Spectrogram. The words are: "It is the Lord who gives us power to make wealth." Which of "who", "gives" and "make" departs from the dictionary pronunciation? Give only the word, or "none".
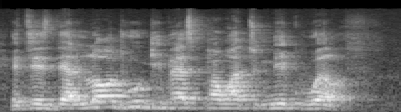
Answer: gives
